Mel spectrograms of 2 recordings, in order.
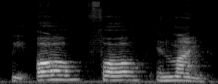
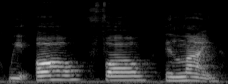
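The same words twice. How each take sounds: The two takes are said the same way.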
